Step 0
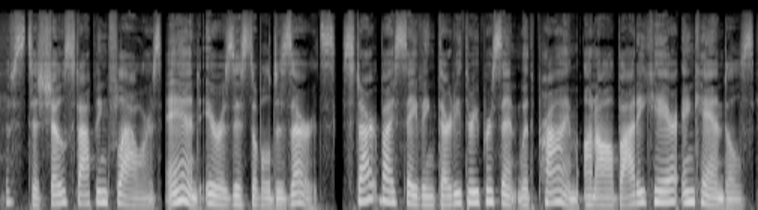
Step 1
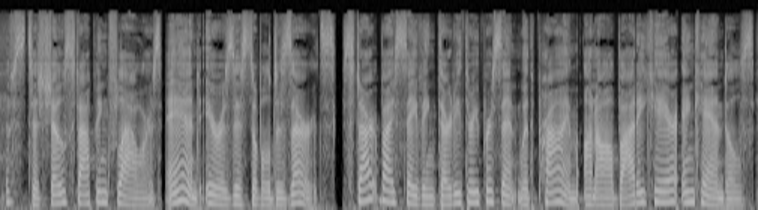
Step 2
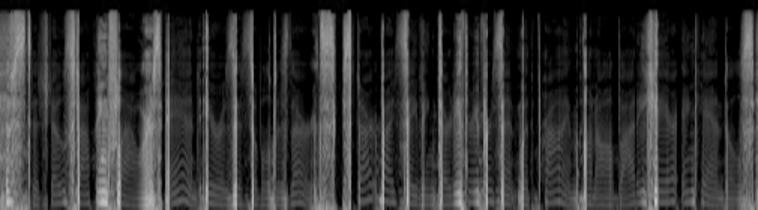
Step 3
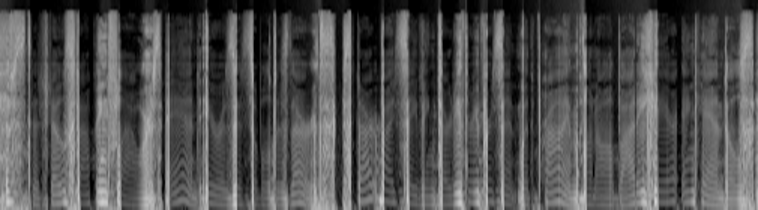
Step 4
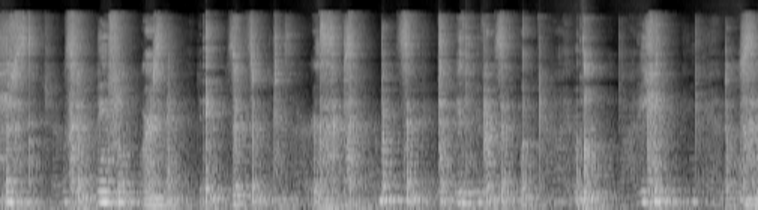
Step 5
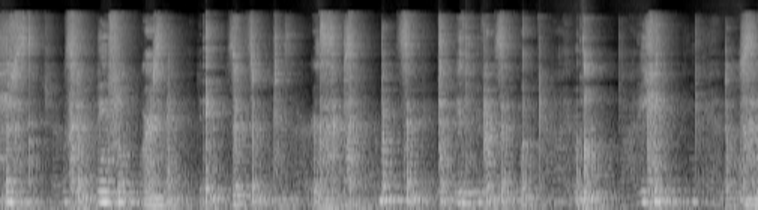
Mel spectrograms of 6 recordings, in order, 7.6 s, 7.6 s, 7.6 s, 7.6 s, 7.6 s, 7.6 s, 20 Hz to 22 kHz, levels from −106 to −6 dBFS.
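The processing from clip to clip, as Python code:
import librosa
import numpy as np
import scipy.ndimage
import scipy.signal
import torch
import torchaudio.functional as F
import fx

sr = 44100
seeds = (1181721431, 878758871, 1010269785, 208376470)

y1 = fx.spectral_comp(x, sr, ratio=2.0)
y2 = fx.bass_treble(y1, sr, bass_db=5, treble_db=-2)
y2 = fx.gate_flip(y2, sr, shuts_db=-21.0, range_db=-39)
y2 = y2 * 10.0 ** (1.0 / 20.0)
y3 = fx.band_squash(y2, sr, depth_pct=100)
y3 = y3 * 10.0 ** (6.5 / 20.0)
y4 = fx.room_shoebox(y3, sr, seeds[0], volume_m3=150.0, walls='mixed', distance_m=1.3)
y4 = y4 * 10.0 ** (-4.5 / 20.0)
y5 = fx.echo_feedback(y4, sr, ms=70, feedback_pct=44, wet_db=-18.5)
y5 = y5 * 10.0 ** (-1.5 / 20.0)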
